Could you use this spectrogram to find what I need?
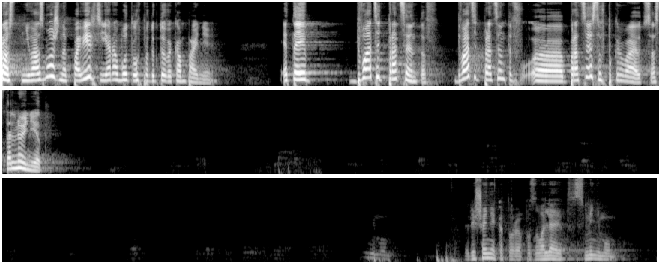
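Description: A young woman speaks calmly into a microphone, heard through loudspeakers in a large room.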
